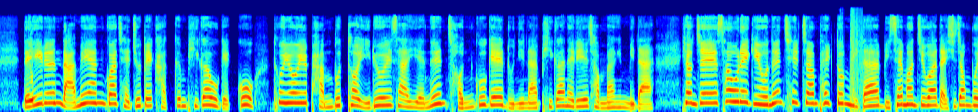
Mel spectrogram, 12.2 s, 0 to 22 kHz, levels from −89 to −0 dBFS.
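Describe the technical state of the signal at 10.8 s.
Right around there you're hearing the tail of a loose connector crackle, running from about 10.50 to 10.79 s. A worn or dirty contact is making and breaking, chopping the speech, so it comes across as a short, irregular scratchy burst.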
